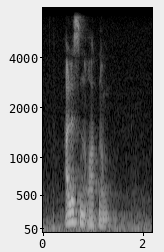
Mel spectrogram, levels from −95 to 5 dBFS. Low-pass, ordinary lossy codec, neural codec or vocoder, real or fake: 7.2 kHz; none; none; real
